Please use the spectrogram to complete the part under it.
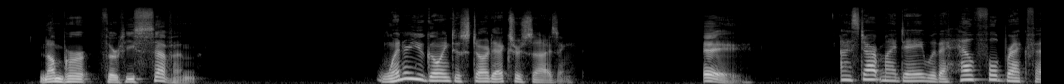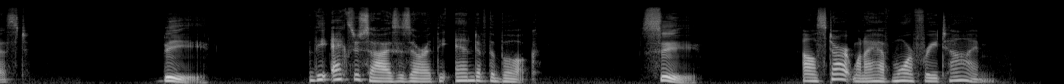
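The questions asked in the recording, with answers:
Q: When are you going to start exercising?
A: C: I'll start when I have more free time.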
